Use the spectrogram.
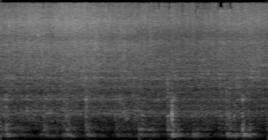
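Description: Potatoes fry with masala in a pan for aloo mongray, a steady, close sizzle running throughout, broken by occasional soft stirring scrapes and clicks, with no voices.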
